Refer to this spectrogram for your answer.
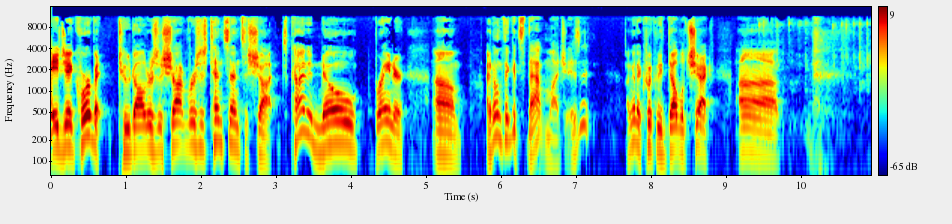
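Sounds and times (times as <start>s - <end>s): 
speech: 0.0s - 10.3s
loud typing on a computer keyboard: 9.5s - 10.9s.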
